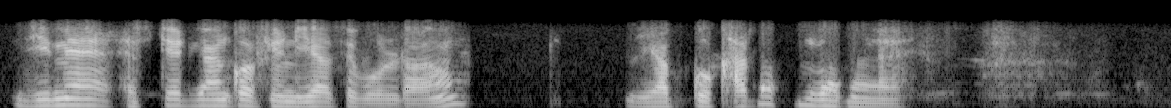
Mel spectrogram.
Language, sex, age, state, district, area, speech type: Hindi, male, 30-45, Bihar, Muzaffarpur, rural, conversation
